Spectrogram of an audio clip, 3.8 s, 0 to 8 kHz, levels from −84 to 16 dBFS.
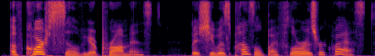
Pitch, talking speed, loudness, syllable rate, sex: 235 Hz, 175 wpm, -21 LUFS, 5.7 syllables/s, female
